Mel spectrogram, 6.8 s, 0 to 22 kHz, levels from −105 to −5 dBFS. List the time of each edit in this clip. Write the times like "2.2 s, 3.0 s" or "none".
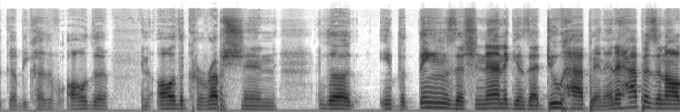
1.4 s, 3.2 s, 3.9 s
